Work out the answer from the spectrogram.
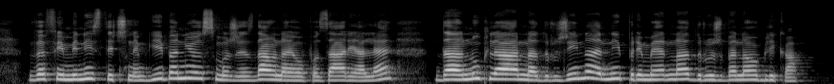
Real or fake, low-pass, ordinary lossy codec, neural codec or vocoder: fake; 14.4 kHz; none; autoencoder, 48 kHz, 128 numbers a frame, DAC-VAE, trained on Japanese speech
